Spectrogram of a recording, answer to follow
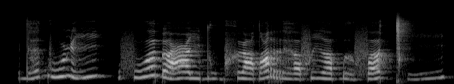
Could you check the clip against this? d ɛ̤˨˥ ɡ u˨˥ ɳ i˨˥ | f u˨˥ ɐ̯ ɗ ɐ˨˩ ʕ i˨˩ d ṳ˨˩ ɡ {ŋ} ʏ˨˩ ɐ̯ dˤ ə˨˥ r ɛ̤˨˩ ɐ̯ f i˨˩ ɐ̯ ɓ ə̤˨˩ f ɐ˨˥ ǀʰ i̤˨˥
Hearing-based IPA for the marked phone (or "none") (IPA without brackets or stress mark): x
